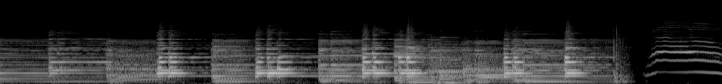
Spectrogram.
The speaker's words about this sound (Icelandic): Þessi litla læða hún heitir því eðla nafni Tinna Sigriður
